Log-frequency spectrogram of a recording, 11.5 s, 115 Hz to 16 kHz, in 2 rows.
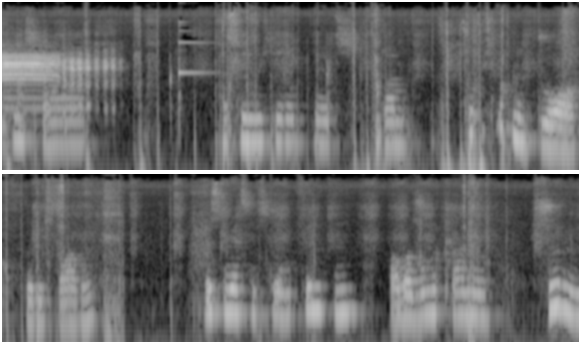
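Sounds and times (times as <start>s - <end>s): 
sheep bleating: 0.0s - 1.2s
speech: 2.4s - 7.0s, 7.8s - 11.5s.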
